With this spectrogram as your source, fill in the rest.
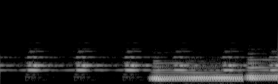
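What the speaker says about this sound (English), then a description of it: "Let's introduce the staccato flute." Short staccato flute notes repeat in a dry, sparse pattern over a steady beat, then a sustained lower tone swells in and thickens the texture.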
